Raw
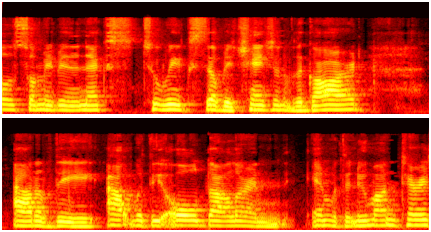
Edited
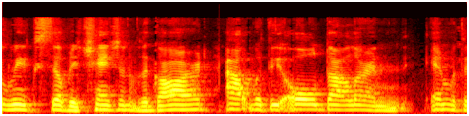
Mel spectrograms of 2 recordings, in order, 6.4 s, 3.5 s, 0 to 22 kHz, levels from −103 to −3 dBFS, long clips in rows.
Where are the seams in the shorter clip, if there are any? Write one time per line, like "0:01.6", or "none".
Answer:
0:01.6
